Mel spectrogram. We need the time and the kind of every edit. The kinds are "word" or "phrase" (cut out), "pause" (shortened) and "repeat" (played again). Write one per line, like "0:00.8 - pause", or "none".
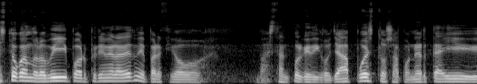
0:02.9 - word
